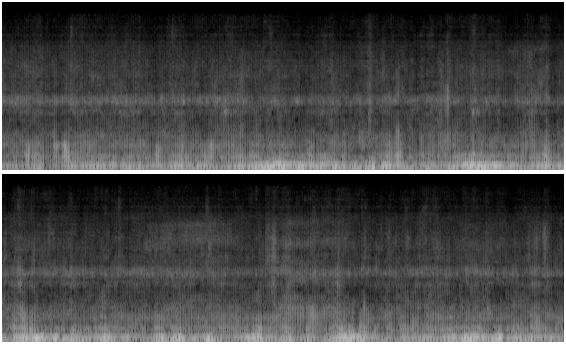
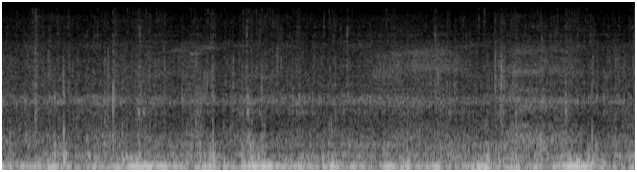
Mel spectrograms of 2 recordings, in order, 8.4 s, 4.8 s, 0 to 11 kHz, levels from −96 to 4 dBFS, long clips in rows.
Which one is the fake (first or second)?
first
